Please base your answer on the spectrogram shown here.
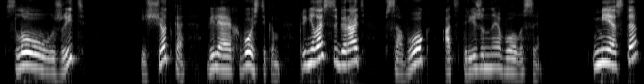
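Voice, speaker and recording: A woman narrating a children's audiobook in an expressive, animated way. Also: on the low side, no echo, clean studio sound. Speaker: audiobook reader. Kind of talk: scripted storybook narration.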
